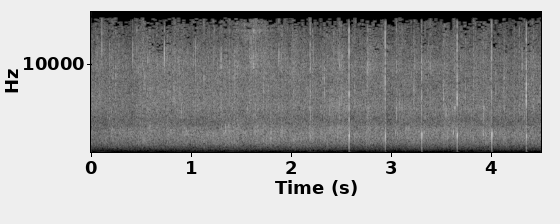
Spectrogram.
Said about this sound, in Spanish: Un aplauso al Señor.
